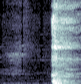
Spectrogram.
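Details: Acted demonstration cough: a single short, loud cough after a quiet pause.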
